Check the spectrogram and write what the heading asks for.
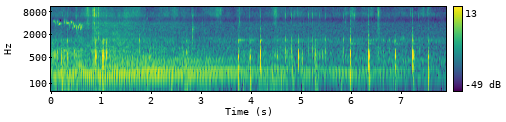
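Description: A motor engine running steadily and slowly fading away, with scattered sharp clicks over it, more of them in the second half.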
